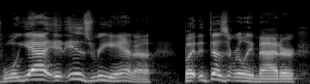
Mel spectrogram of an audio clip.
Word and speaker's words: Rihanna: me into a bit of a tailspin on Rihanna, because he kept talking about Rihanna. Rihanna is with us tonight. Rihanna got her first Oscar nomination. And I have only ever said, and quite frankly ever heard, Rihanna.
